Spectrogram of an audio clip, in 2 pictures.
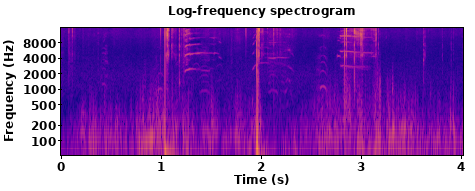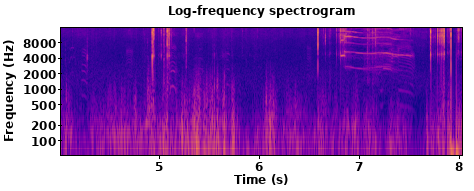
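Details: Several seagulls at a sandy beach on a gulf, interacting with people: scattered short, squealing, wavering cries over loud, rough low rumble of wind and waves, with sharp knocks and bumps throughout.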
